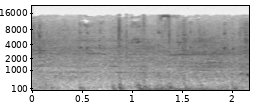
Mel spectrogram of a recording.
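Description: A basketball being dribbled on a hardwood court, a few bounces, over arena crowd noise, with a steady low hum coming in about a second in.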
